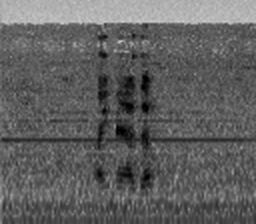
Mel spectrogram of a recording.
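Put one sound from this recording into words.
A man speaks briefly in a lower voice, a little farther off.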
